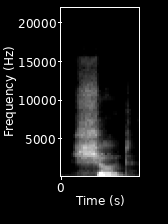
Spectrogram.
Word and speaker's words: should: Other ways of producing like in those modals, could, would, should, where the OU produces the sound and the L is silent. Remember that. The L is silent. It's not cooled or wooled or should.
